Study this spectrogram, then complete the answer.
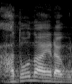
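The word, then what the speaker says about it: אדני: 그것은 뭐라고 읽었냐면 아도나이라고 읽었어요.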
